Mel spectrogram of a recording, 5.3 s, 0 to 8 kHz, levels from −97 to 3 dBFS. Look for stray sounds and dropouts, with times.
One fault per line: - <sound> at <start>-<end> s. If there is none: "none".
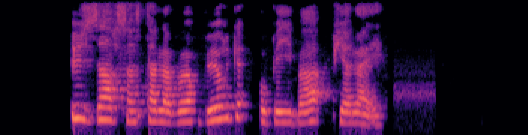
none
